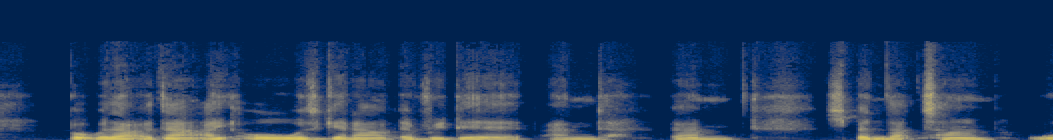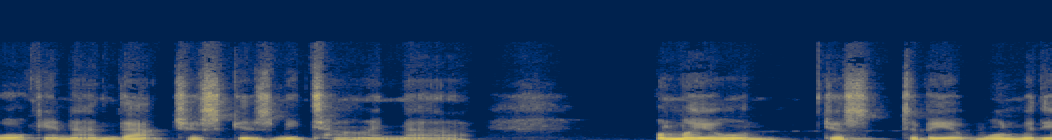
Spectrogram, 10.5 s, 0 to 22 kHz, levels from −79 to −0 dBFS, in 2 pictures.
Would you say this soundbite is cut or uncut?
uncut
